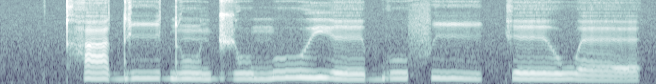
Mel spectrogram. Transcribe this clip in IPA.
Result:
kʰ a˨ d iː˨ d ũ˨ d͡ʒ u˨ m uː˦ j eː˨ b u˦ f iː˦˨ k eː˦ w ɛ˨

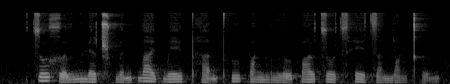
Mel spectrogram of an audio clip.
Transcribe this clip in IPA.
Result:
t͡s o˥ ʊ̯ x ɤ̰˨˩ l i˦ ŋ l ɥ ɛ˧˥ ʈ͡ʂʰ w ə̰˨˩ n p w a˥˩ ɪ̯ p w e˧˥ ɪ̯ pʰ a̰˨˩ n pʰ u˥ p ɑ˥ ŋ ɻ w ə˨ n l o̰˨˩ ʊ̯ p ɑ˥ ʊ̯ t͡s o˥˧ ʊ̯ t͡sʰ e˥˩ ɪ̯ t͡s ä˧˥ n̪ j ɑ˥ ŋ kʰ ɤ̰˨˩˦ ŋ

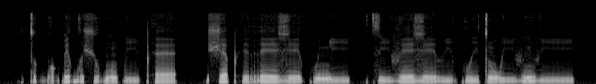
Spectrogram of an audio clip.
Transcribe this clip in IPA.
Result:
t ʊ˨ ɡ͡b ɔ˨ k͡p e˦ ɡʷ ɪ˨ ʃ u˦ ɡʷ ũ˨ k͡p iː˨ pʰ ɛ˦˨ | ʃ ɛ˦ pʰ ɪ˨ r eː˦˨ ɣ eː˨ kʷ ɪ˨ ɲ i˦ | t͡s iː˨ v eː˦ ɣ eː˨ β iː˦ kʷ iː˦ t ũ˨ w iː˨ v ĩ˦ v iː˦

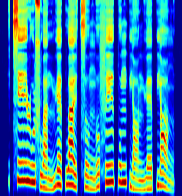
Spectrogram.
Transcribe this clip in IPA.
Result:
t͡s e˥ ɪ̯ ɻ u˥ ʂ w a˨˩ n m ɥ ɛ˥˧ p w a˥˩ ɪ̯ t͡s ɤ˨˩ ŋ ɤ˥˩ f e˥ ɪ̯ p ʊ˥ ŋ p j ɑ˨˩ ŋ ɥ ɛ˧˥ p j ɑ˥˩ ŋ

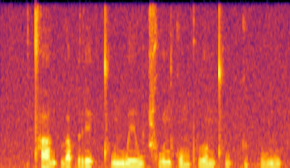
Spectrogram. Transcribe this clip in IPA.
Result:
tʰ aː˨˩ n ʔ ɯ˩˦ a̯ p r e˦˥ ʔ tʰ u˧ n w eː˦˥ w t͡ɕʰ u˥˩ n k o˨˩ m pʰ l o˧ n tʰ u˨˩ ʔ k ɯ˨˩ k̚ l uː˥˩ ŋ

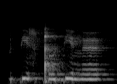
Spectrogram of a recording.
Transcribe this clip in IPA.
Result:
pʲ ʊ s ǃ o pʲ œ ŋ œ

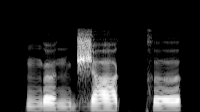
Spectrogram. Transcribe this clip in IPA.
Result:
ŋ œ n d͡ʒ a kː ə

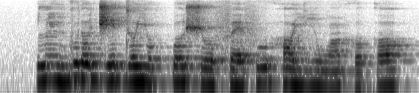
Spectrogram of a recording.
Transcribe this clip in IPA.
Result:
l ĩ˨ ɡ u˨˦ ɾ o˧ d͡ʒ e˧ d o˧ j o˧ k͡p o˧ ʃ o˨ f ɛ˨ f u˨˦ h ɔ˦˨ j i˨ w ɔ̃˨ h o˨ k ɔ˨˦

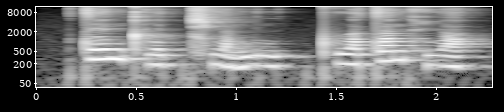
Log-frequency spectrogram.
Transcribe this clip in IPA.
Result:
t eː˥˩ ŋ pʰ l e˨˩ k̚ t͡ɕʰ i˨˩ a̯ ŋ i˧ n | pʰ ɯ˧ a̯ t a˥˩ n h i˧ a̯

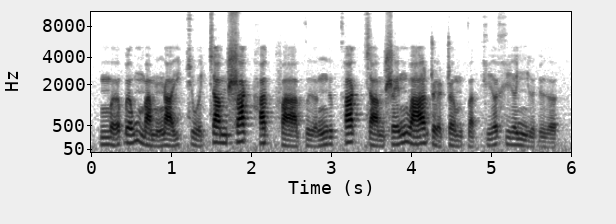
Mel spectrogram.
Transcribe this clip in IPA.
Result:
m əː˨˩˦ ɓ ə˧˥ w m a˨˩ m ŋ a˨˩˦ j c u˨˩˨ ə̯ c a˧ m ʂ a˦˥ k̚ h a˦˥ t̚ f aː˨˩ t̪ ɨ˨˩˨ ə̯ ŋ ɨ˧ t̪ʰ a˦˥ k̚ c a˨˩ m ʂ e˧˥ n w aː˧˥ ʈ ɨ˨˩˨ ə̯ ʈ əː˨˩ m t̪ a˨˩ t̚ x i˧˥ ə̯ x i˧ ə̯ ɲ ɨ˨˩ ɗ ɨ˨˩ ə̯

